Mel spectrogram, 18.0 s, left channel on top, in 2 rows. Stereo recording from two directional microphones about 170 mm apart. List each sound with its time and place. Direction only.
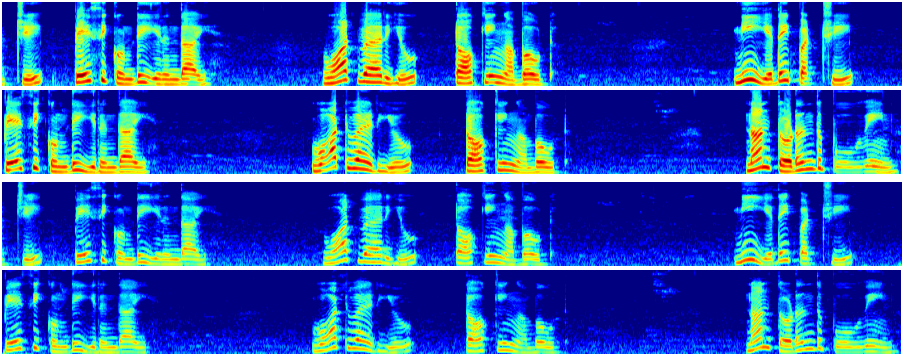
0.1 s speech: 45° left (ahead or behind)
3.2 s speech: 50° left (ahead or behind)
7.3 s speech: 45° left (ahead or behind)
12.0 s speech: 50° left (ahead or behind)
16.5 s speech: 50° left (ahead or behind)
